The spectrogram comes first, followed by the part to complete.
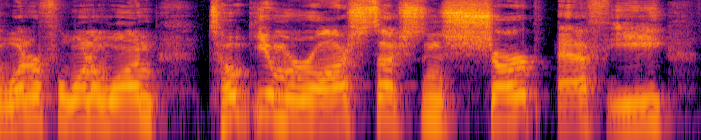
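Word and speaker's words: ♯FE: 101 Tokyo Mirage section sharp Fe that is the way you pronounce it apparently all of those got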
